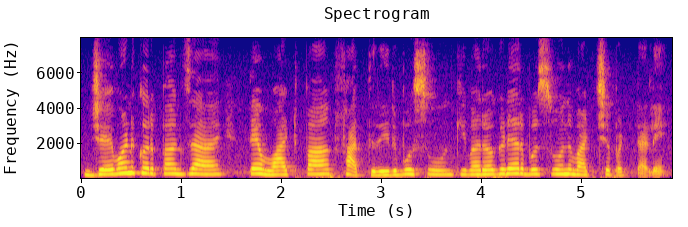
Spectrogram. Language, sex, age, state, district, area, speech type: Goan Konkani, female, 30-45, Goa, Ponda, rural, spontaneous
